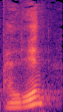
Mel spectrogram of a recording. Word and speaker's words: 발린: 발린이라고 읽어요. 발린.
